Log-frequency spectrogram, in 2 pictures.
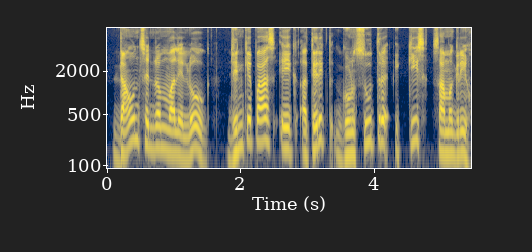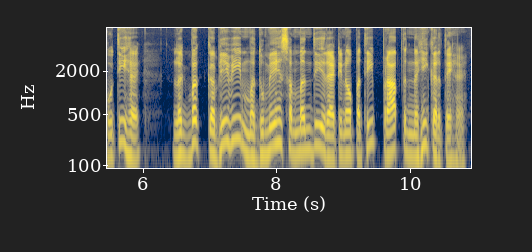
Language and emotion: Hindi, neutral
